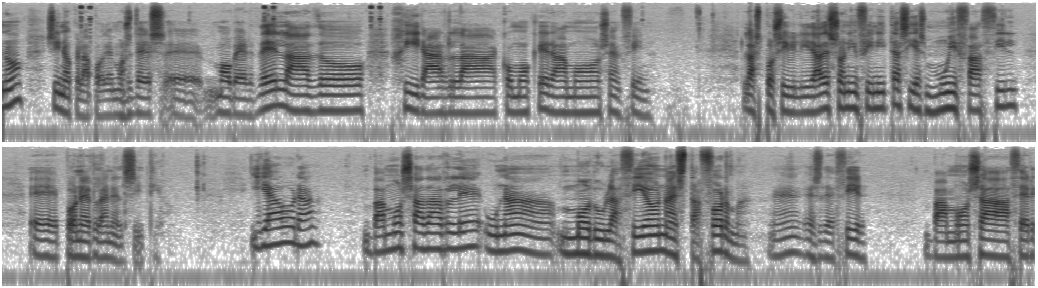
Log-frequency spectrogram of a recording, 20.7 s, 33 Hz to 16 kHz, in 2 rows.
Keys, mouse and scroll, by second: 0.8-2.5 drag, 2.6 right click, 3.7 click, 5.4 click, 7.1 ctrl+z, 7.5 ctrl+z, 8.1 ctrl+z, 8.7-10.5 middle drag, 12.3 Tab, 12.5-13.5 middle drag, 13.7-14.4 scroll up 1, 14.4-16.2 middle drag, 17.4-20.1 middle drag.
